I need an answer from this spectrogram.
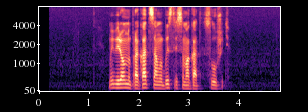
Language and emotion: Russian, neutral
